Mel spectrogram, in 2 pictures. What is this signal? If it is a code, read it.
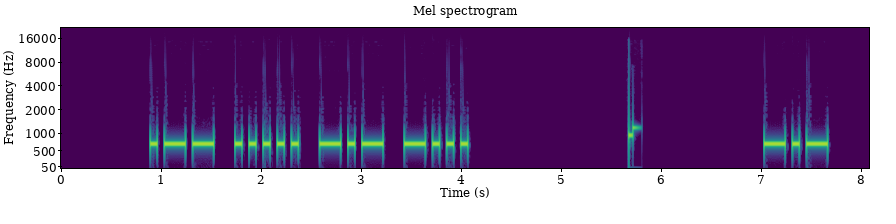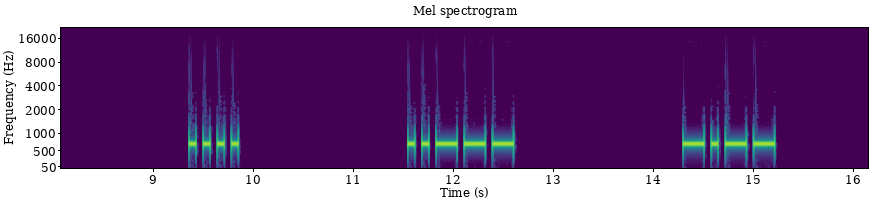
Morse code, heard as a keyed tone, about 17 wpm, spaced as for 7 wpm, 700 Hz. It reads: W5KB KH2Y
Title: USA Call Signs - 4 Characters - 8x Character Spacing - 17wpm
